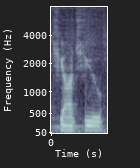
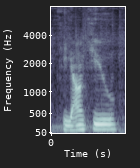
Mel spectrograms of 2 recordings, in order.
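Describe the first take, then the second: First: The Q is said as a ch sound. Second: The Q is said as a hard k sound.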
